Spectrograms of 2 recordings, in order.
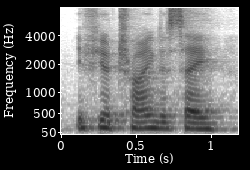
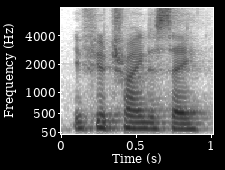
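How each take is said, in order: The two takes are said the same way.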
